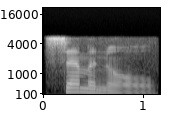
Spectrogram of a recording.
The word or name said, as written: Seminole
